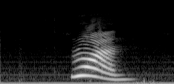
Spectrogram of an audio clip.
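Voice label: "ruan", Mandarin Chinese syllable, fourth tone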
